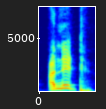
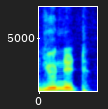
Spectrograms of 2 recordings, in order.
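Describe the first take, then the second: First: The word begins with a short 'uh' sound. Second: The word begins with a 'yoo' sound. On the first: The speaker calls it wrong. "अनिट नहीं" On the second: The speaker calls it right. "इसलिए पढ़ते हैं इसे यूनिट"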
